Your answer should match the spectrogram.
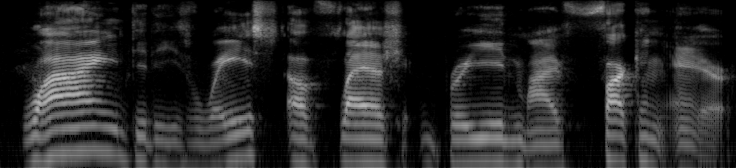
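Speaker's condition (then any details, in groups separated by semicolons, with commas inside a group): Cerebral palsy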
